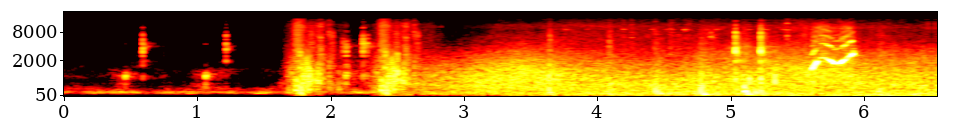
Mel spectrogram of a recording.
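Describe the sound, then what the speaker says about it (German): A horse's hooves clop closer on the ground in The Witcher 3, a few soft scattered hoof thuds rising into a steadier trot amid quiet game ambience, with a brief faint whistle-like cue near the end. "mal gucken, ob das Pferd auch auf die Entfernung noch zu mir kommt"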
